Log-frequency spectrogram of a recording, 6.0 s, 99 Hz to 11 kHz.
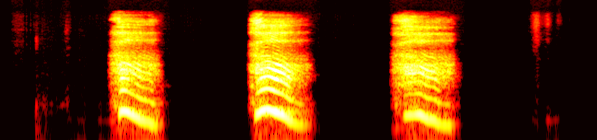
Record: {"exhalation_length": "6.0 s", "exhalation_amplitude": 20421, "exhalation_signal_mean_std_ratio": 0.32, "survey_phase": "beta (2021-08-13 to 2022-03-07)", "age": "18-44", "gender": "Female", "wearing_mask": "No", "symptom_runny_or_blocked_nose": true, "smoker_status": "Never smoked", "respiratory_condition_asthma": false, "respiratory_condition_other": false, "recruitment_source": "Test and Trace", "submission_delay": "0 days", "covid_test_result": "Negative", "covid_test_method": "LFT"}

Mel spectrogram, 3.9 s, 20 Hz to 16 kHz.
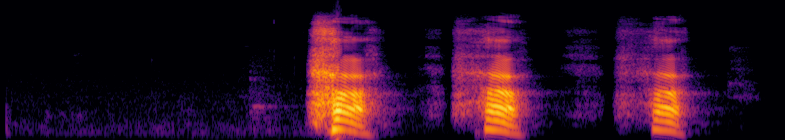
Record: {"exhalation_length": "3.9 s", "exhalation_amplitude": 32767, "exhalation_signal_mean_std_ratio": 0.29, "survey_phase": "beta (2021-08-13 to 2022-03-07)", "age": "45-64", "gender": "Male", "wearing_mask": "No", "symptom_none": true, "smoker_status": "Never smoked", "respiratory_condition_asthma": false, "respiratory_condition_other": false, "recruitment_source": "REACT", "submission_delay": "1 day", "covid_test_result": "Negative", "covid_test_method": "RT-qPCR"}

